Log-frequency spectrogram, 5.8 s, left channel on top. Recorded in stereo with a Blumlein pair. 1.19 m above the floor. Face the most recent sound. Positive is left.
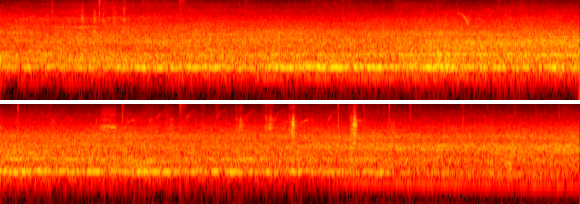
turn(degrees=-30)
